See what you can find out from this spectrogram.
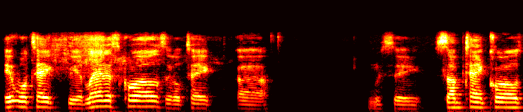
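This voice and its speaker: A male co-host rambles on in a chatty way, filling gaps with "uh" and "like" as he recalls details. His mid-pitched voice comes over a dull, lo-fi video call. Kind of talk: casual chat on a live show.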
